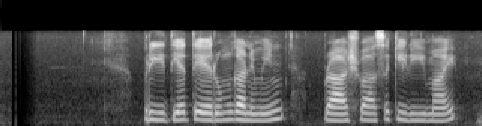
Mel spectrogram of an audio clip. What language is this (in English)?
Sinhala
